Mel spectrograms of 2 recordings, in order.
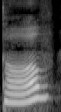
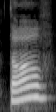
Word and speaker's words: Tav: So remember, this one is called Tav, pronunciation is T. Again, Tav for T.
